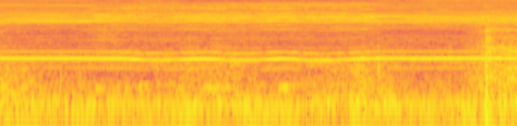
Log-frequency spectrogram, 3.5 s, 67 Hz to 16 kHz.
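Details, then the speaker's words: JGY 370 12V gear motor, a faster unit drawing about 0.9 A on 12V that could not be stopped by hand: constant, fairly loud high-pitched hum, steady pitch, no grinding or clicks; the owner thinks the noise comes from high motor speed. Normal gear motor hum. "काफी अच्छी Motors है इसकी आवाज थोड़ी ज्यादा है क्योंकि I think motor की स्पीड ज्यादा है"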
